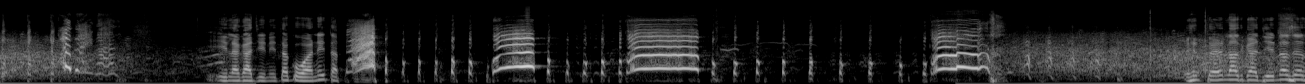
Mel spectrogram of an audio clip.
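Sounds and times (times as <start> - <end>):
people laughing: 0.0 - 2.8, 3.5 - 13.0
man clucking like a hen: 3.5 - 9.4.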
